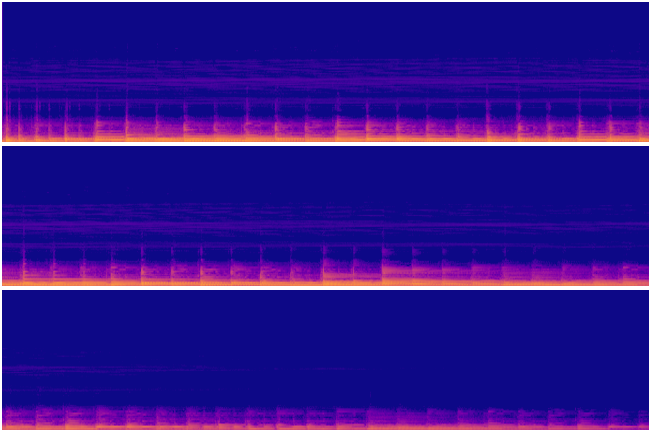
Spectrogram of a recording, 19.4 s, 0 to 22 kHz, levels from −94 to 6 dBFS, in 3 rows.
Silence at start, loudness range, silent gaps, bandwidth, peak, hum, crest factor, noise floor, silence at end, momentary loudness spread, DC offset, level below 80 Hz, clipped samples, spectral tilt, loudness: 0 s; 16 LU; none; 3.8 kHz; -6 dBFS; none; 20 dB; -50 dBFS; 0.05 s; 18 LU; under 0.1%; -50 dBFS; under 0.1%; -10 dB/octave; -25 LUFS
